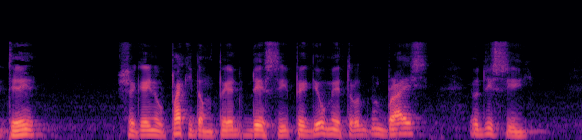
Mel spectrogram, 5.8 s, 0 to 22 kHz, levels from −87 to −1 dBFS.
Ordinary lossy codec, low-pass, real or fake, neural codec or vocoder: AAC, 48 kbps; 7.2 kHz; fake; codec, 16 kHz in and 24 kHz out, 2.2 kbps, FireRedTTS-2 codec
